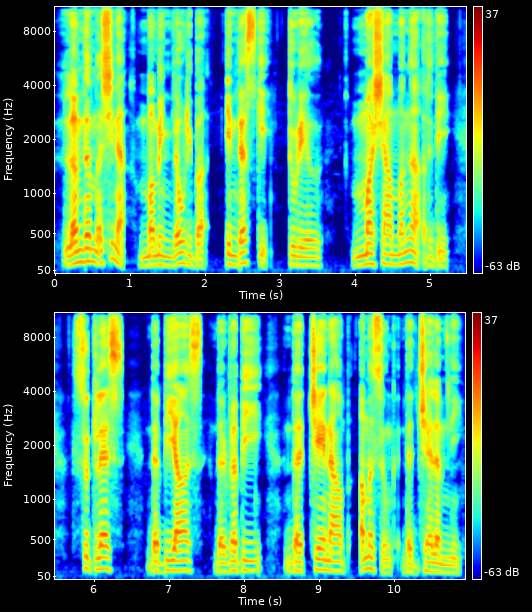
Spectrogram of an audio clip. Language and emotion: Manipuri, neutral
